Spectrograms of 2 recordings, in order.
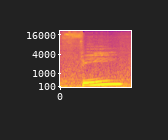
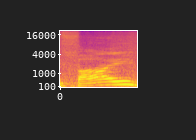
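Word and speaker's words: phi: symbol this is called Fe some people say fi but most people I think will say fe uh and I think that's that's the right pronunciation so Fe is is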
